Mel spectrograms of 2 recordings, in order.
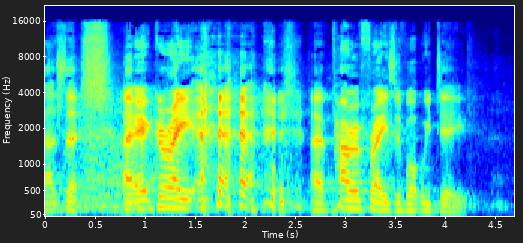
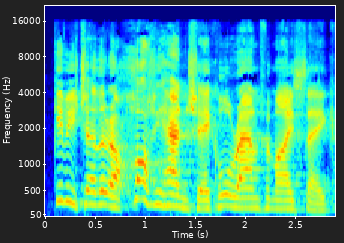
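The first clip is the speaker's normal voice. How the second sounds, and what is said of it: Posh BBC-style British accent. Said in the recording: “which you have to read in a kind of BBC accent”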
